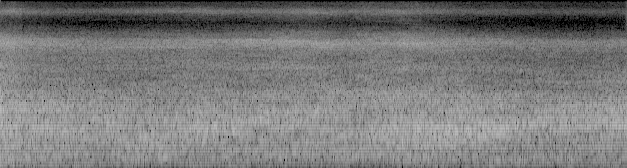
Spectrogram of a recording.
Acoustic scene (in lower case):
street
